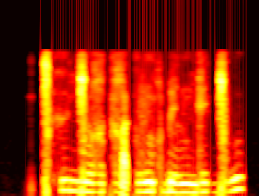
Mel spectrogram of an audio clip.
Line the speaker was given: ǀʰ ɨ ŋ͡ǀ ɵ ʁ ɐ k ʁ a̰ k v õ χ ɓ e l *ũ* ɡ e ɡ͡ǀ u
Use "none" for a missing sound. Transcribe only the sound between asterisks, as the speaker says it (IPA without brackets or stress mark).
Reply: ũ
